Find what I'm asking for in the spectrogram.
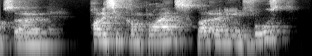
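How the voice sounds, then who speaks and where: There is audible room echo on this man's voice. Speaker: solution and technical architect. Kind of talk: webinar presentation. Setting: online webinar. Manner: fast.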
